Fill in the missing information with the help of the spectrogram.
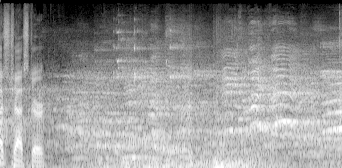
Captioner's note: crowd members shouting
